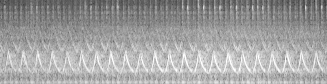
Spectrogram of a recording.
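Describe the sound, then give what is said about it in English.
A police motorbike escort siren wails in a fast, steady yelp, rising and falling rapidly and continuously, as the escorting police motorbikes temporarily stop the traffic. It sounds loud, with a low rumble of traffic underneath and no talking. “They're escorted by police motorbikes who temporarily stop the traffic, but nobody seems to care.”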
